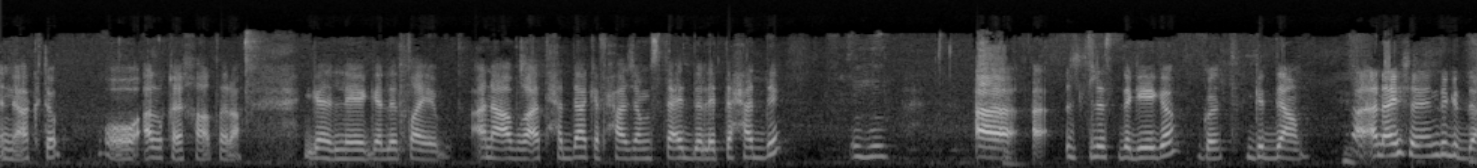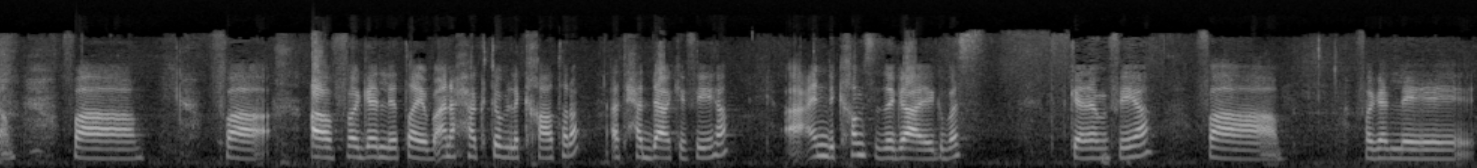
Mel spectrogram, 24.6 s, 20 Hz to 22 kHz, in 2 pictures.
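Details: Young woman who has stuttered since age 6, attributed to psychological factors such as stress at the start of school; stuttering.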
